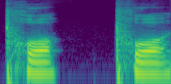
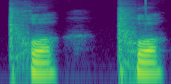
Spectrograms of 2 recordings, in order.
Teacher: And then the last one, 坡, the P with a lot of air, right?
